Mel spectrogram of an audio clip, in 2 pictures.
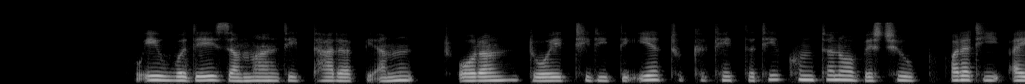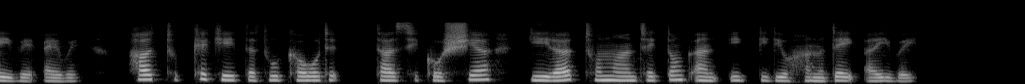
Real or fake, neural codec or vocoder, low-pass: fake; codec, 16 kHz, 0.2 kbps, FocalCodec; 7.2 kHz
